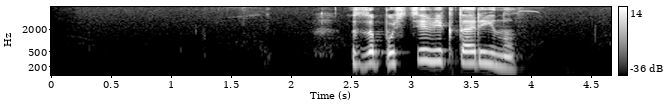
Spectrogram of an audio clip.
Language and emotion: Russian, neutral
